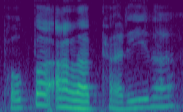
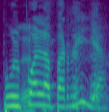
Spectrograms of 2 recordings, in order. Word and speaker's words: pulpo a la parrilla: Popa a la parrilla. Right. Yeah. Pulpo a la Yeah, that's parrilla. correct. Pulpo a la parrilla.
